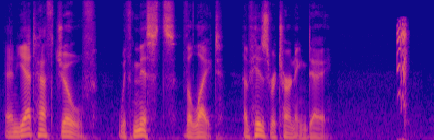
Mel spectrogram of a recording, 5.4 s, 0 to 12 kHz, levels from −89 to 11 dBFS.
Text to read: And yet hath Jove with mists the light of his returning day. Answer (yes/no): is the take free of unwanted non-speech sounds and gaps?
no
